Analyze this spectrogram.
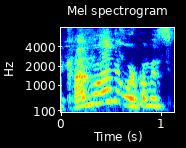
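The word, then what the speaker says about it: K'un-Lun: The Mystical City in Iron Fist, I have always pronounced Kunlun. Yeah. Because of the way it's spelled, the U's wouldn't be pronounced the same way. So it reads to me as Kunlun. It's Kunlun in the new show.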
